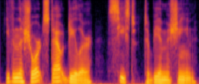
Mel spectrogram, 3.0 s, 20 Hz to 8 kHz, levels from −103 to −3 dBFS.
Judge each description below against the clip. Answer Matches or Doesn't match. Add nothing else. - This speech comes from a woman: Doesn't match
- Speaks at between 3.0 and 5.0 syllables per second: Doesn't match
